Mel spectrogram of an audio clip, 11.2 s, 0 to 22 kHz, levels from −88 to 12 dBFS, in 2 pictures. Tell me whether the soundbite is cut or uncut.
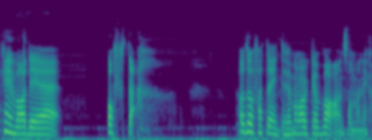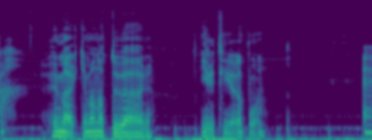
uncut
